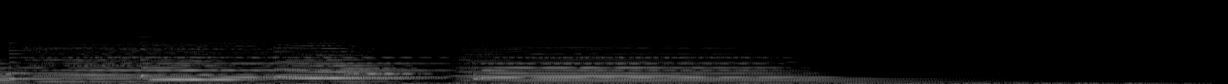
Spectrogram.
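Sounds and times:
ukulele: 0.0s - 9.3s.

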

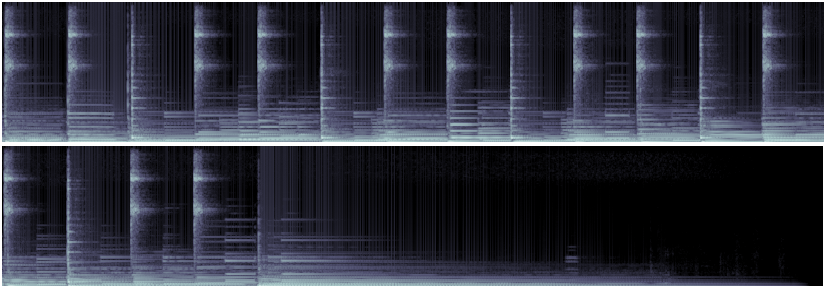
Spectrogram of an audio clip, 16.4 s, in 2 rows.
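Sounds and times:
drum kit playalong backing track: 0.0s - 12.2s.

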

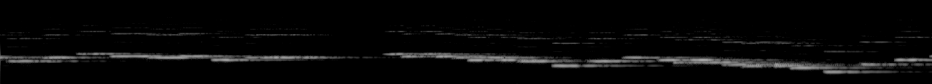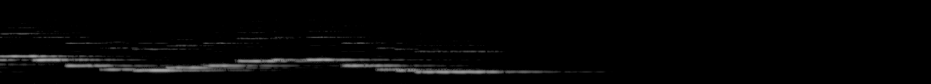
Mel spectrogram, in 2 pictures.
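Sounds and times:
descant recorder performance: 0.0s - 3.3s, 3.9s - 14.8s.

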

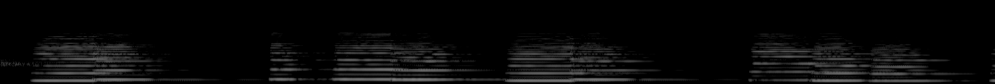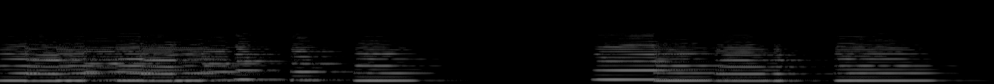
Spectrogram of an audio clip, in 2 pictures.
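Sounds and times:
clarinet duet exam recording: 0.3s - 1.8s, 2.7s - 6.7s, 7.5s - 14.3s, 15.9s - 19.4s.

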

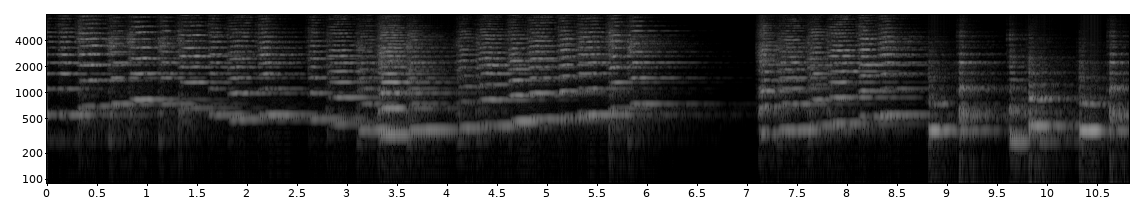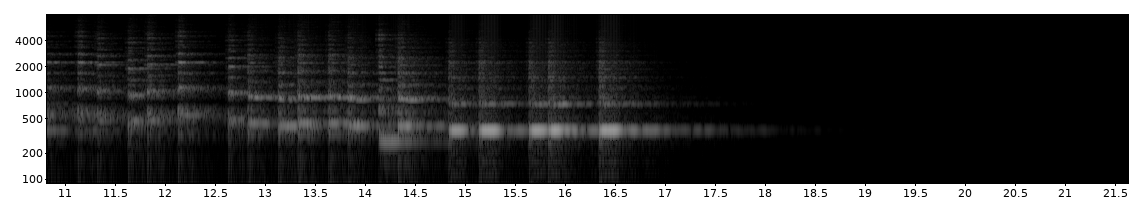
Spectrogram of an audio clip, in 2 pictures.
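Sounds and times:
violin duet: 0.0s - 6.4s, 7.1s - 17.0s.

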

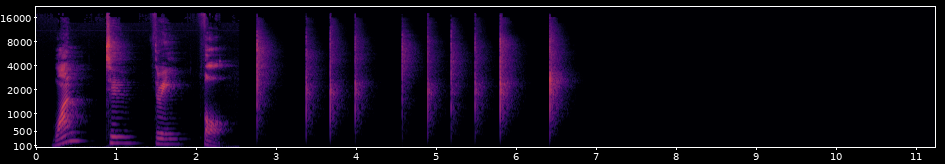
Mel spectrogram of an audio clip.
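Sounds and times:
speech: 0.2s - 2.4s
hands clapping a rhythm: 2.7s - 6.8s.

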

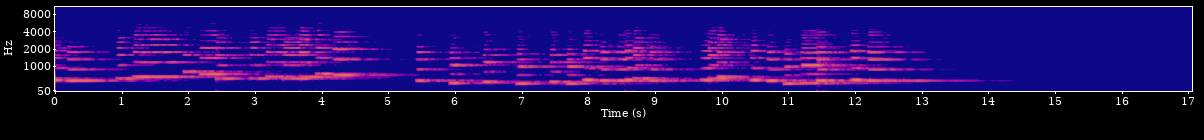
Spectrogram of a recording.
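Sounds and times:
clarinet duet exam recording: 0.0s - 13.6s.

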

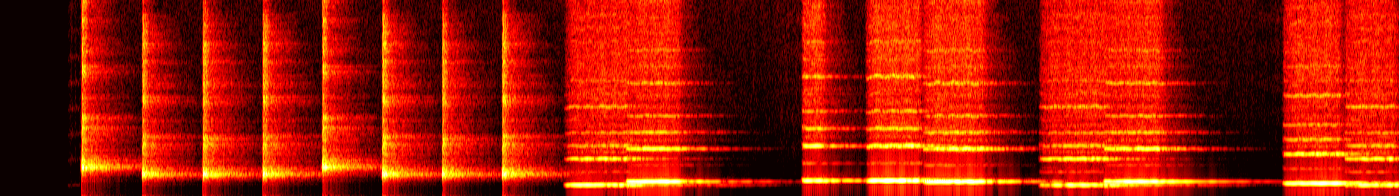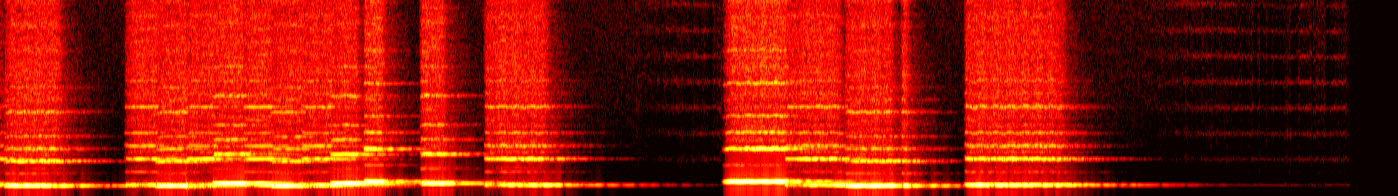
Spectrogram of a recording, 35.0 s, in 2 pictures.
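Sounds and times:
treble recorder: 6.3s - 9.1s, 10.0s - 15.2s, 16.0s - 25.0s, 26.6s - 31.6s.

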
